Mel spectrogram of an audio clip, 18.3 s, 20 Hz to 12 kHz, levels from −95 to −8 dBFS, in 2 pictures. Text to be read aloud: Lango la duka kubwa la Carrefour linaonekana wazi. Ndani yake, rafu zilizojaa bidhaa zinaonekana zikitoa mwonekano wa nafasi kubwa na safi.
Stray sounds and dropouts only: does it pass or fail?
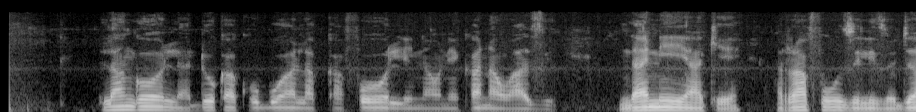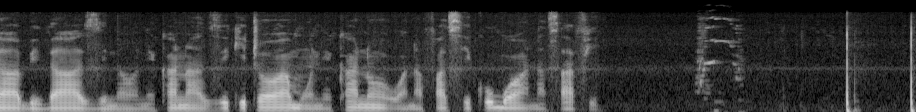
fail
